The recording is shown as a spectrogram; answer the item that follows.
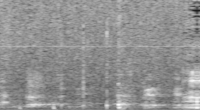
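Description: A short lull in a church service, with faint murmured responses from the congregation, then a voice saying "mm-hmm" near the end.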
